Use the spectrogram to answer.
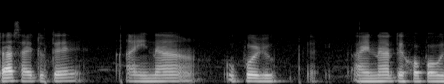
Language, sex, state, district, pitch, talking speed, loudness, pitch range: Assamese, male, Assam, Sonitpur, 145 Hz, 135 wpm, -21 LUFS, 140-150 Hz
